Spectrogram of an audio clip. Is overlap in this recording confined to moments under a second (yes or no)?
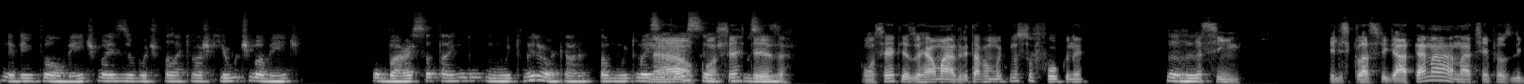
no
